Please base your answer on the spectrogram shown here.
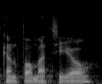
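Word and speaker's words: conformateur: It's called conformiter. Okay. And if I was to pronounce it correctly, this is how I normally introduce it to the client, conformatio. Okay. It's French invention.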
